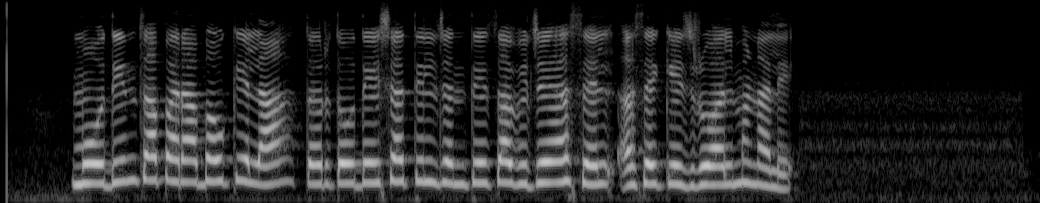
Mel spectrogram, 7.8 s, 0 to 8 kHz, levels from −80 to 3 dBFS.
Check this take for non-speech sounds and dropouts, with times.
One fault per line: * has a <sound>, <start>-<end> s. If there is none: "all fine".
all fine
